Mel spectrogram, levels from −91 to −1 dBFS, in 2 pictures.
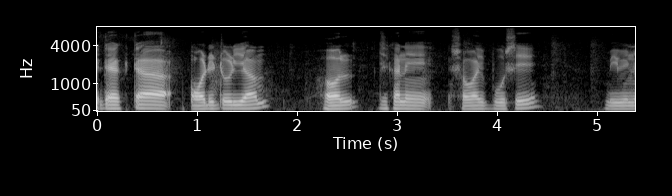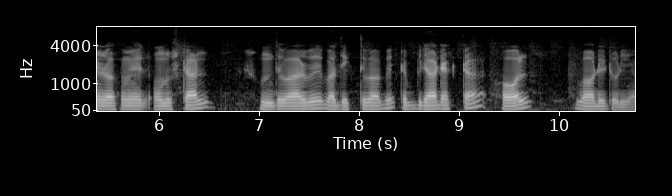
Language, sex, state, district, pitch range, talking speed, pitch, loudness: Bengali, male, West Bengal, Kolkata, 110-120 Hz, 120 wpm, 110 Hz, -29 LUFS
